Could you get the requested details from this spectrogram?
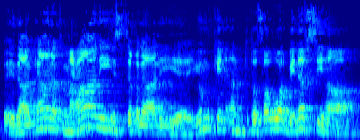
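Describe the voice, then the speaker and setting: A man's voice: a little high, lively intonation, moderate pace, fairly bright tone. A man giving a scholarly lesson, posing rhetorical questions and answering them himself in a sing-song cadence. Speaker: teacher. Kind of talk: seminary lecture on jurisprudence. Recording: echoey room.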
